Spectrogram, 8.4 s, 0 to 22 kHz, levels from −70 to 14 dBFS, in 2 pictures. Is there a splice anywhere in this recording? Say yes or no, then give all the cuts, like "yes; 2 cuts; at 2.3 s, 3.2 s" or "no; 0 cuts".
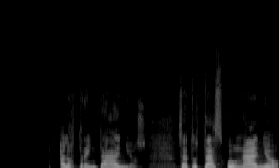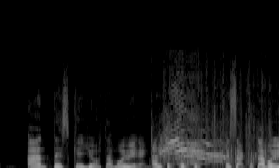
no; 0 cuts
